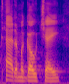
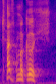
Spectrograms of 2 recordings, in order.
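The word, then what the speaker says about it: Tatamagouche: For all you non-islanders, in case you're wondering, it's not Tatamagoche. It's Tatamagush.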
